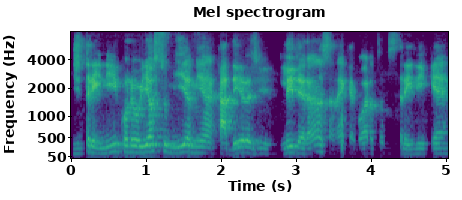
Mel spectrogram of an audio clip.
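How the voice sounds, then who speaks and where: A man with a fairly high pitch speaks in an ordinary speaking voice. His pace is moderate and his intonation fairly even. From Brazil, Mato Grosso do Sul (Campo Grande). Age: 30s. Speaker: startup founder and CEO, mentor. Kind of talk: group mentoring talk, personal story. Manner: casual, conversational.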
